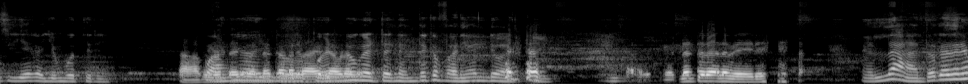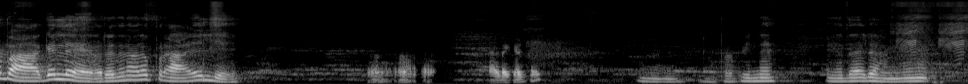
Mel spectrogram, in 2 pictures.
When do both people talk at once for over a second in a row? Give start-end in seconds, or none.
2.0-3.6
